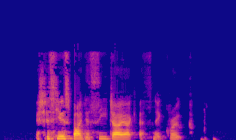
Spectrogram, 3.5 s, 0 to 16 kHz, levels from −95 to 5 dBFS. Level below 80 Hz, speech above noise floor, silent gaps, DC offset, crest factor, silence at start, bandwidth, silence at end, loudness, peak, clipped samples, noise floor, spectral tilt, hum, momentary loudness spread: -64 dBFS; 34 dB; none; under 0.1%; 20 dB; 0.55 s; 10.5 kHz; 0.85 s; -17 LUFS; 0 dBFS; under 0.1%; -52 dBFS; -5.5 dB/octave; none; 20 LU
